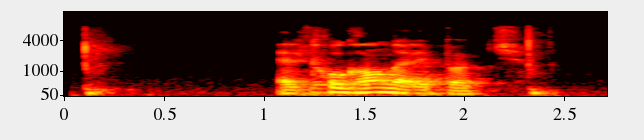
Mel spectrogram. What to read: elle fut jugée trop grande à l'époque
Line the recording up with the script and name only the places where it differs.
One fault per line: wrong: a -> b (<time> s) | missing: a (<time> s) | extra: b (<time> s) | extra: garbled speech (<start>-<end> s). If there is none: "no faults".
missing: fut jugée (1.2 s)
